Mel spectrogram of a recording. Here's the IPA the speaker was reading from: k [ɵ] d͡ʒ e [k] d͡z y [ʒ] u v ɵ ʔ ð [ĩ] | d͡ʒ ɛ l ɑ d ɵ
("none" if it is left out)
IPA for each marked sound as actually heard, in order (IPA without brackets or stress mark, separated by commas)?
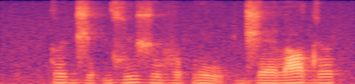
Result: ɵ, ʔ, ʒ, ĩ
